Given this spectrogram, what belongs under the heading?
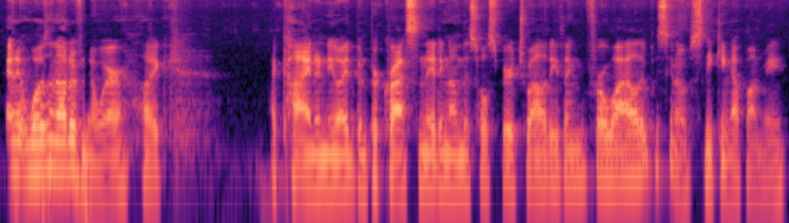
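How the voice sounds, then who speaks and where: A man in his thirties, a guest in a casual conversation, talking in a reflective, unhurried way with fillers. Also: fairly low pitch, vocal fry, darkish tone.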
